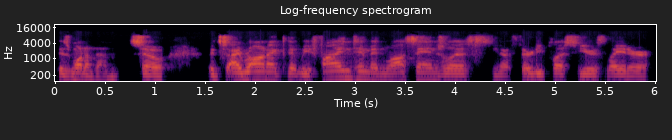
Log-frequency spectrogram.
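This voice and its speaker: A man in his thirties, an indie film producer telling stories in a casual interview, animated and rambling with many restarts. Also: mid-range voice, normal speed, no echo, muffled recording.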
